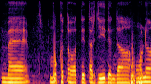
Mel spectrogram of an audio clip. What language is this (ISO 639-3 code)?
pan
